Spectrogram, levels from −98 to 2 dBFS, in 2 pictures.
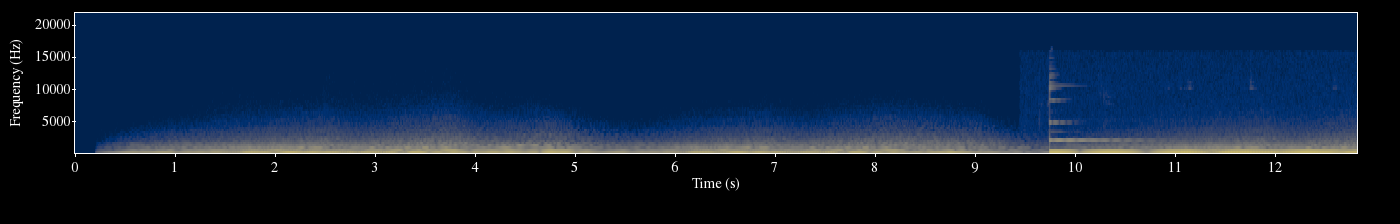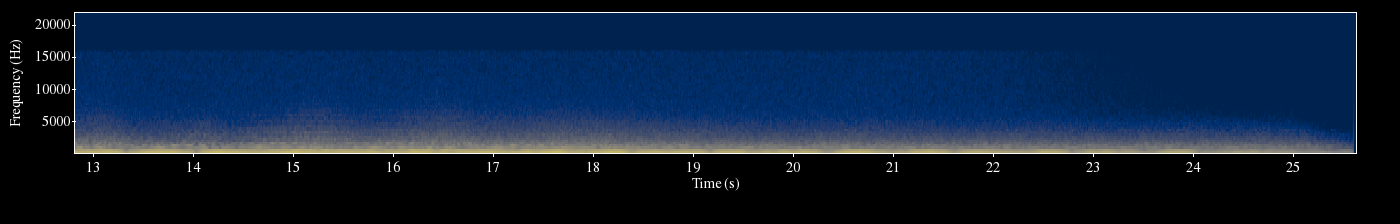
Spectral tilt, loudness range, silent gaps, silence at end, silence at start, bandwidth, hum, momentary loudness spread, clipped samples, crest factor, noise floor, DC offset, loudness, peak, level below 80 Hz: -9 dB/octave; 8 LU; none; 0 s; 0.3 s; 5.2 kHz; none; 14 LU; under 0.1%; 14 dB; -50 dBFS; under 0.1%; -29 LUFS; -14 dBFS; -62 dBFS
